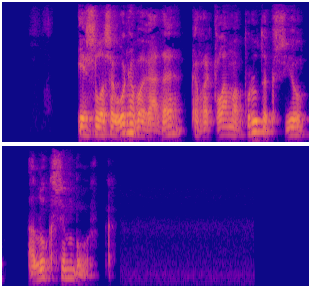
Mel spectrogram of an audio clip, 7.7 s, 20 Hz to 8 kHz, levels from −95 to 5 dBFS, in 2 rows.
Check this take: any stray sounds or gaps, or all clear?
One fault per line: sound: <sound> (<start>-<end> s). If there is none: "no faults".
no faults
